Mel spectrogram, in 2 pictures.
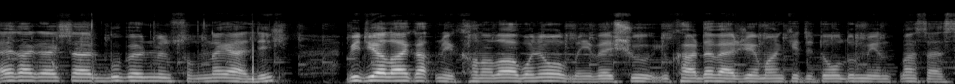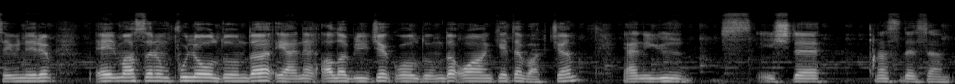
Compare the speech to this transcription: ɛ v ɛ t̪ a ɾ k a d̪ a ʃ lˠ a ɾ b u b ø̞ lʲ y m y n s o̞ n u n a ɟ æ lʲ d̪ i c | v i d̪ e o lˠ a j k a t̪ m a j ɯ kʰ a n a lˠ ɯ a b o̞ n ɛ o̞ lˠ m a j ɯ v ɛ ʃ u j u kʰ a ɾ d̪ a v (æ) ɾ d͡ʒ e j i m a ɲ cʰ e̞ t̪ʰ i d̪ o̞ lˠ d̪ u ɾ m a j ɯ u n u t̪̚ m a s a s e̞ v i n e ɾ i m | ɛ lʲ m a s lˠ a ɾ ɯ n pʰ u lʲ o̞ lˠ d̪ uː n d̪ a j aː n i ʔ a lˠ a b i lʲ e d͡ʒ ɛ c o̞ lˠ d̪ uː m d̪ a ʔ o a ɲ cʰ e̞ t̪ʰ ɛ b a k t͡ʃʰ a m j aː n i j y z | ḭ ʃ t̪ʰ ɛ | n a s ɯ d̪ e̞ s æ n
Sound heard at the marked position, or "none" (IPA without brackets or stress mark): æ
